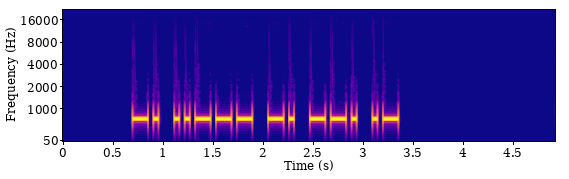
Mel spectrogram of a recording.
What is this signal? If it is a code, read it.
Morse code, heard as a keyed tone, about 22 wpm, 700 Hz. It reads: N2NGA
